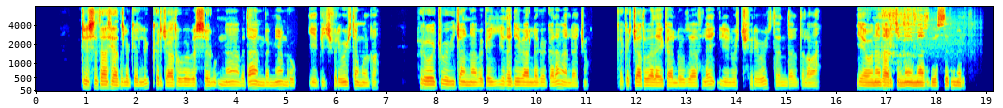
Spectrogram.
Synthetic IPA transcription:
d̪̥əsɨt̪ʰas̬ijat̪ʼləkʼːəlːɨkkʼːɨɾt͡ʃʼat̪ʰubəβəsəluɨnːabət̪ʼambəmːijamɾo | jɛpit͡ʃfɨɾewo̞t͡ʃːt̪ʰəmolt̪ʰwal | fɨɾe̞wot͡ʃːubəβɨt͡ʃʼanːaβəkʼəjjɛt̪ʰəd̪e̞βalːəkʼəkʼːələmalːat͡ʃːɛw | kʰəkʼɨɾt͡ʃʼat̪ʰubəlajkʰalːəwzaflajle̞lo̞t͡ʃːfɨɾe̞wo̞t͡ʃːt̪ʰənt̪ʼəlt̪ʼɨləwal | jɛhonət̪ʰaɾkʰinːajɛmːijasd̪əsɨt̪ʰɨmɨɾt̪ʰ

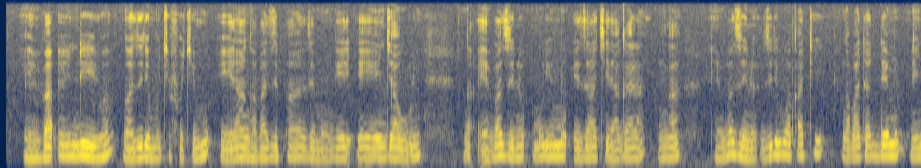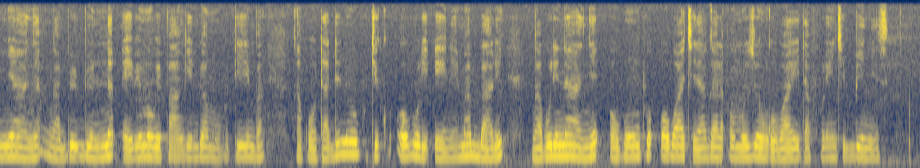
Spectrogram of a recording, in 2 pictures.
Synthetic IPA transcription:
e̞ɱvaʔe̞ndiɾwaŋɡazilimucifo̞cimue̞ɾaŋɡaβazipaːnze̞muːŋɡe̞ɾieje̞ɲɟawulu | ŋɡa̰ʔe̞̰ɱvazino̞mulimuʔe̞zacḭɾa̰ɡalaŋɡa | e̞ɱvazino̞ziɾiwakati | ŋɡaβatadːe̞mune̞ɲːaːɲaŋɡaβbunːae̞βimuβipaːŋɡidːwamuβutiːmba | ŋɡakwotadːe̞no̞ːβutikʰoːβuliene̞mabːali | ŋɡaβulinaːɲe̞o̞βuːntuo̞βwaːciɾaɡalaʔo̞muzuːŋɡoβwajitafuleːɲcibinisi̥

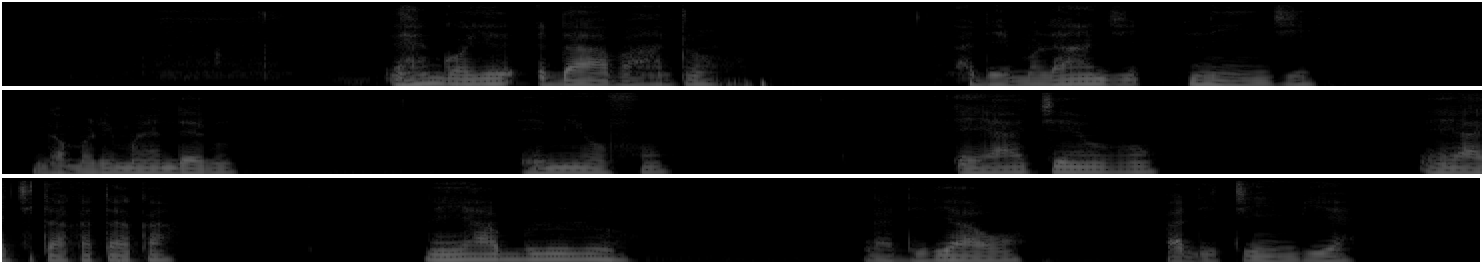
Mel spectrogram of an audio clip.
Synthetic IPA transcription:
eŋɡo̞je̞daːβaːntu | ŋɡadiimulaːɲɟi | niːɲɟi | ŋɡamulimwe̞ːnde̞ɾu | e̞mjuːfu | e̞jaceːɱvu | e̞jaci̥takataka | ne̞jaβululu | ŋɡadiljaːwo̞ | βaditiːmbje̞

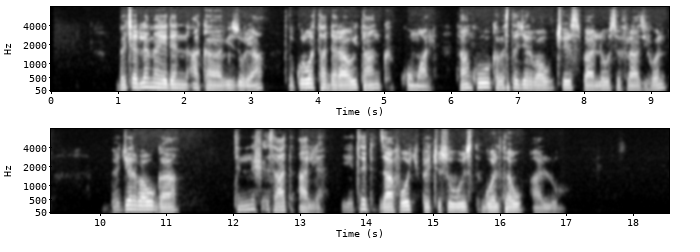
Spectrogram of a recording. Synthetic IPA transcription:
bət͡ʃʼɛlːəməjɛd̪ənakːaβaβizuɾja | t̪ʼɨkʼuɾwɔt̪ʰːad̪əɾawit̪ʰaŋkkʼomwal | t̪ʰaŋkʰukʰəβəst̪ʰəd͡ʒɛɾβawt͡ʃʼɪsbalːəwsɨfɾas̬iɦo̞n | bəd͡ʒɛɾβawɡa | t̪ʰɨnːɨʃɨsat̪alːə | jɛt̪ʼɨd̪zafo̞t͡ʃːbət͡ʃʼɪsuwʊst̪ʼɡo̞lt̪ʰəwalːu

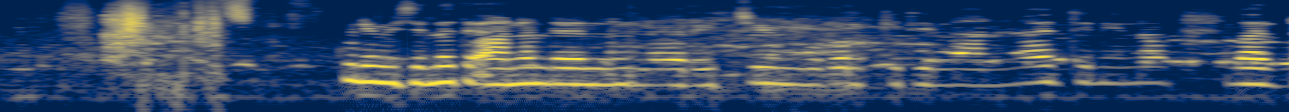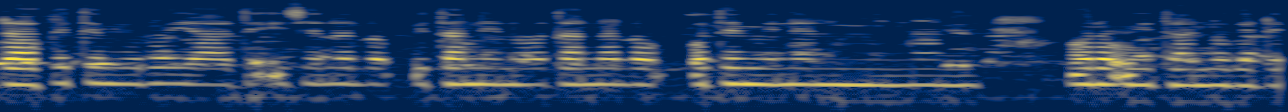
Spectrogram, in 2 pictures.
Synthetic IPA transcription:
kʊnɪmɪsɪlːɐt̪ɪaːnɐleːlːɐnːɛɔɾɪt͡ʃːimʊɾɔkːɪt̪ɪnanːɐt̪ːɪnɪnɐbɐɾd̪aːfɛt̪ɛmʊɾɔjaːt̪ɛʔɪsɛnɐlɔpʼːɪt̪ɐnːɪnoːt̪ɐnːɐlɔpʼːɔt̪ɛmɪnɛnmɪnːanɔɾɔʊjt̪ɐnːɔɡɛd̪ɛ

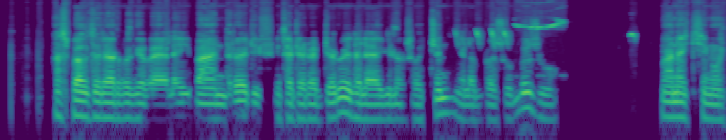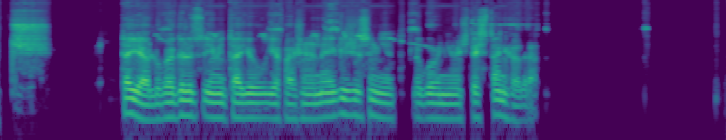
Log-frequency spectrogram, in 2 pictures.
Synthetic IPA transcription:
ʔasbalt̪ʰəd̪aɾbəɡəβəjalajbəand̪ɾəd̪ifjɛt̪ʰəd̪əɾəd̪ːəɾujɛt̪ʰələjajːulɨβt̪ʰo̞t͡ʃːɪnjɛləbːəsubɨzu | manəkʰino̞t͡ʃː | t̪ʰːajːalːubəɡɨlsʼjɛmːit̪ʰːajːɛwjɛfaʃɪnɨnːajɛɡɨzesɨmet̪ləɡoβɨɲːɛwot͡ʃːd̪əst̪ʰʼanjifəd̪ɾa̰l

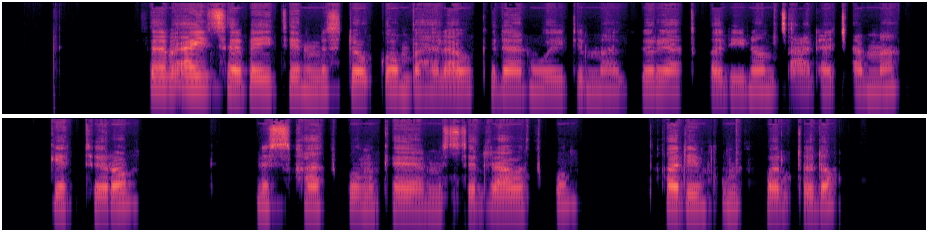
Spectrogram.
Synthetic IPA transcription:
sɐβʔajsɐβɐjt̪ʰɨnmɨsd̪ɐkʼːombaɦla̰wikʰɨd̪anwɔjd̪ɨmːazuɾjat̪ʰɐ̥xɐd̪ino̞mt͡sʼaʕd̪at͡ʃʼamːa | ɡ̥ɐt̪ʰːɨɾo̞m | nɨsɨ̥xat̪kʰumkʰɐmɨsɨd̪ɾawɐt̪kʰum | t̪ʰɨ̥xɐd̪inkʰumt̪ʰɨ̥fɐlt̪ʼɨd̪o̞

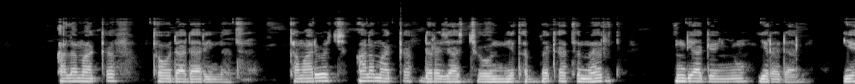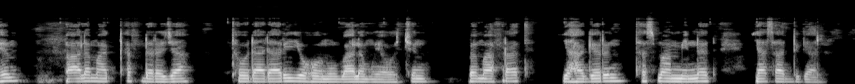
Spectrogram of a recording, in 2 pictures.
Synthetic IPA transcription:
ʔaləmakʼːəft̪ʰəwɔd̪ad̪aɾinːət̪ | t̪ʰəmaɾiwo̞t͡ʃːʔaləmakʼːəfd̪əɾəd͡ʒat͡ʃːɛwnjɛt̪ʼəbːəkʼət̪ʰɨmhɨɾt̪ | ʔɨnd̪ijaɡəɲːujɪɾəd̪al | jɪhɨmb̥əaləmakʼːəfd̪əɾəd͡ʒa | t̪ʰəwɔd̪ad̪aɾijɛɦo̞nubaləmujawo̞t͡ʃːɪn | bəmafɾat̪ | jɛɦaɡəɾɨnt̪ʰəsmamːinːət̪jasad̪ːɨɡal

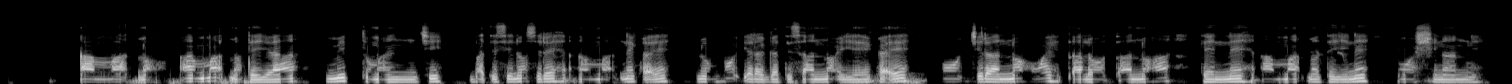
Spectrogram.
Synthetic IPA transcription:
ʔɐmːɐnːɔʔɐmːɐʔːɔt̪ɛjaː | mɪt̪ːʊmɐnt͡ʃːɪ | bɐt̪ʼɪsɪnɔsɪɾɛɐmːɐnːɛkɐʔɛ | lʊbːɔʔjɐɾɐɡɐt̪ɪsɐnːɔʔjeːkɐʔɛuːt͡ʃʼːɪɾɐnːɔwɔt̪ʼɐlo̞ːt̪ʼːɐnːɔhɐ | t̪ɛnːɛɐmːɐnnɔt̪ɛjɪnɛ | wɔʃːɪnanːɛ

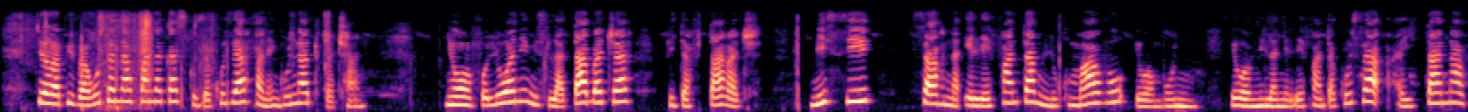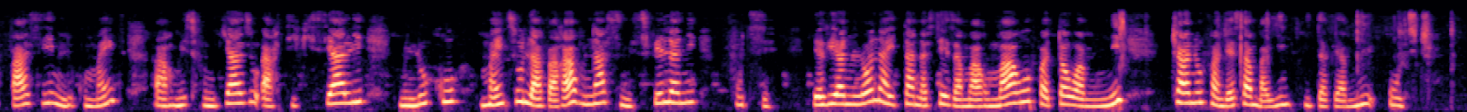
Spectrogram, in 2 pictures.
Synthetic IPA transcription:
t̪eɾapivaɾut̪anəfanakasi̥kuzakuzəfanaŋɡunət̪u̥kaʈ͡ʂanə̥ | newamvoluanimisilat̪abaʈ͡ʂə | v̥it̪əfi̥t̪aɾaʈ͡ʂə̥ | misi | saɾinəʔelefant̪əmilukumavuewambunini̥ | ewamilanelefant̪əkusəaɦit̪anəv̥asimilukumajnt͡si̥aɾimisi̥funikʲazuʔart̪ifi̥sjali | miluku | majnt͡sulavaɾavunəsimisi̥felani | fut͡si | eɾianilonait̪anəsezəmaɾumaɾufaːt̪owamini | ʈ͡ʂanufaɳɖ͡ʐesambaini̥it̪avaminiud͡zi̥ʈ͡ʂə̥

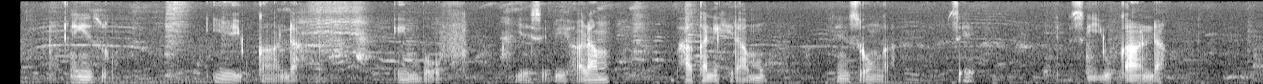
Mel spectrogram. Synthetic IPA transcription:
izu | jejuɡ̥aːnda | imbofu̥ | jesiβihalamu | βakanihiɾamu | ensoːŋɡa | se | sijuɡ̥aːnda

